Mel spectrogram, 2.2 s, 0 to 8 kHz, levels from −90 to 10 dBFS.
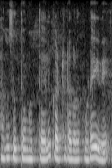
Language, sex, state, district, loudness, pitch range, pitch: Kannada, female, Karnataka, Bidar, -14 LUFS, 165-185 Hz, 175 Hz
